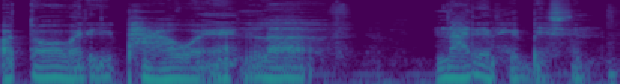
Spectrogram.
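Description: Talking at a slow pace, a man with a low pitch has a bright, sharp tone and vocal fry.

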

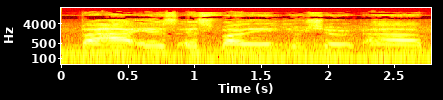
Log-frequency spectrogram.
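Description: A man speaks at a fairly slow pace over loud background noise, the sound dry with no echo. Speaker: vlogger. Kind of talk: casual vlog commentary. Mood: relaxed but opinionated. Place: car. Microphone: phone near.

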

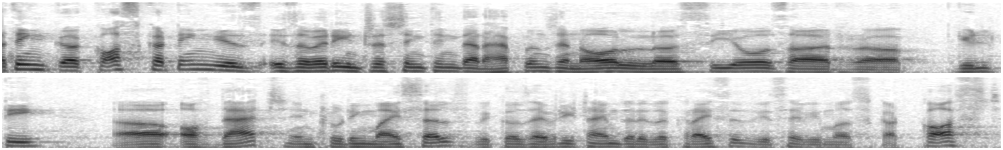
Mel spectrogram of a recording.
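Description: At a fairly quick pace with few pauses, a man talks at a fairly low pitch with ordinary pitch variation.

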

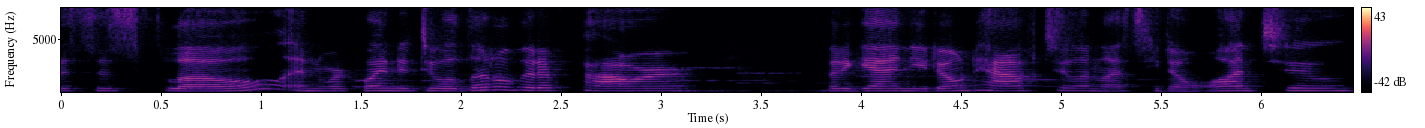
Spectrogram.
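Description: A woman talks at a moderate pace with fairly even intonation. Faint music plays in the background. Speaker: yoga teacher. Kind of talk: casual chat, then class instruction. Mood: warm, relaxed. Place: home room. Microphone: webcam.

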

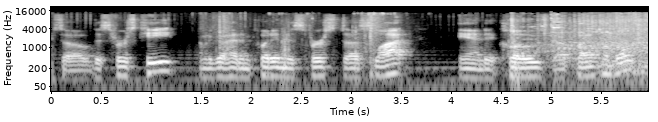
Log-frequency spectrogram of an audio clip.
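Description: A man speaks at a moderate pace in a fairly low pitch, with ordinary pitch variation. Noticeable background noise runs under his voice. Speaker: game developer. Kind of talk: gameplay walkthrough. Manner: halting, many fillers.

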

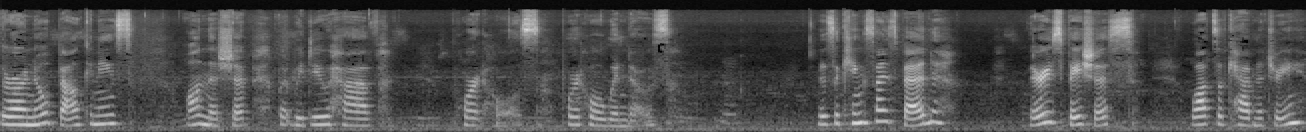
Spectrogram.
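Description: At a fairly slow pace, a woman speaks with ordinary pitch variation and long, frequent pauses over light background noise. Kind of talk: casual room tour narration. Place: home room. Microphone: phone near.

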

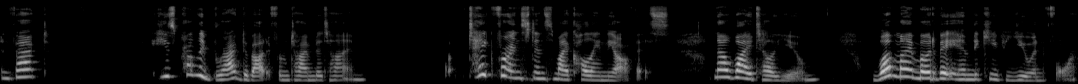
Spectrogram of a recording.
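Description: A high-pitched woman's voice with very wide pitch swings, a moderate pace and long, frequent pauses, over a quiet background. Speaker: actor performing a monologue. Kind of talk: acted dramatic monologue. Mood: cool, pointed, insinuating. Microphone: webcam.

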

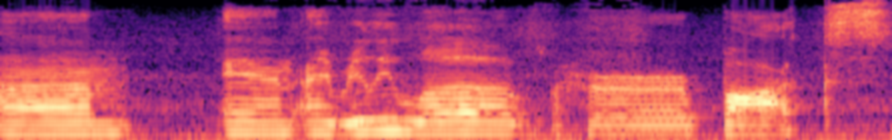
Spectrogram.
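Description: Speaking at a very slow pace, a woman has a medium pitch and a fairly bright tone.

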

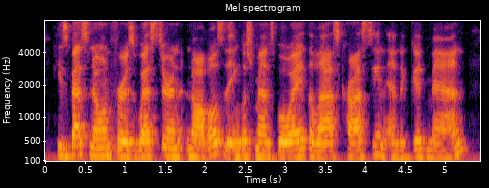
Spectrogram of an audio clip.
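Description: With a Canadian Prairie accent, a woman speaks at a fairly low pitch and a moderate pace with hardly any pauses over light background noise. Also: fairly even intonation. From Saskatchewan, Canada (Moose Jaw); Saskatchewan. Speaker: panel moderator, author; panel moderator. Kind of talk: moderated panel introductions. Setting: festival stage with audience. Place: home room.

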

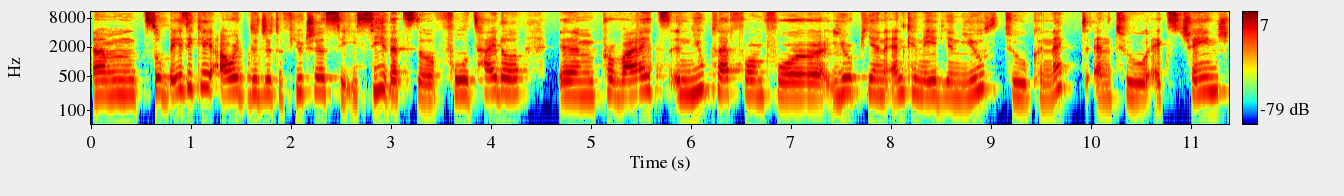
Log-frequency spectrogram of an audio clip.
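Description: A dark, mellow, somewhat breathy voice moves at a moderate pace with ordinary pitch variation over a quiet background. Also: woman. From Germany. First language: German. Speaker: cultural institute director; presenter. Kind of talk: presentation. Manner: hesitant, many fillers. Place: home room. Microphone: earbuds.

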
